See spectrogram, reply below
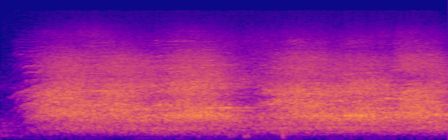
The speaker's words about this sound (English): So maybe just something like, "Hi, Simon Pegg, Chicago nerds love you," or something like that. One, two, three.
